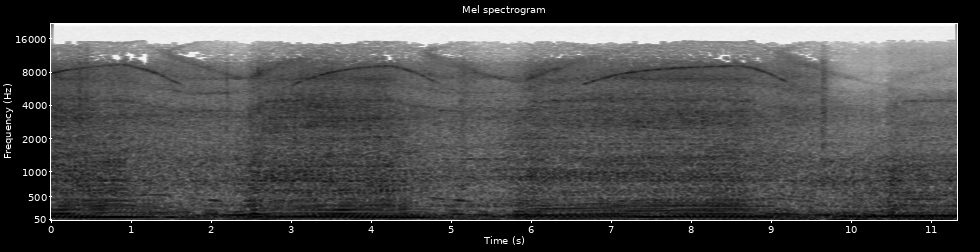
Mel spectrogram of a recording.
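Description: A truck's engine shifts through gears, dropping in pitch.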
